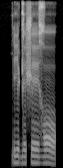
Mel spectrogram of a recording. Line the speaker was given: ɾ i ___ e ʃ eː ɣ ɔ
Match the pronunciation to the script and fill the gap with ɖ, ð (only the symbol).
ɖ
